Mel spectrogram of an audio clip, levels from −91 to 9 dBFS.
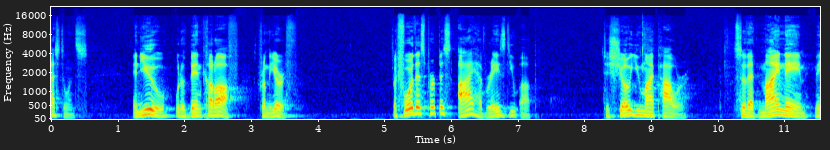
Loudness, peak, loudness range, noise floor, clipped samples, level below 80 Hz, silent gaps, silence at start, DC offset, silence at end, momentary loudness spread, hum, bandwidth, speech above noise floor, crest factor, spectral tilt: -22 LUFS; 0 dBFS; 4 LU; -65 dBFS; under 0.1%; -68 dBFS; none; 0 s; under 0.1%; 0 s; 18 LU; none; 17 kHz; 42 dB; 24 dB; -5.5 dB/octave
